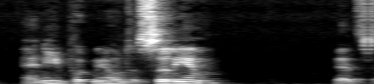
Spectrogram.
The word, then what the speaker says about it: psyllium: And he put me onto psyllium. That's spelled P-S-Y-L-L-I-U-M.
